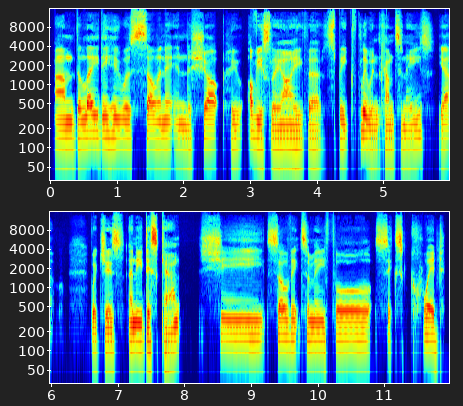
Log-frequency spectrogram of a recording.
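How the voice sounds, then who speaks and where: Slow and a little mellow, the man's mid-range voice comes through a clean studio recording with no room sound. He's co-hosting a modelling podcast, casually recounting shopping stories in a rambling way, breaking into laughs and restarting sentences.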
